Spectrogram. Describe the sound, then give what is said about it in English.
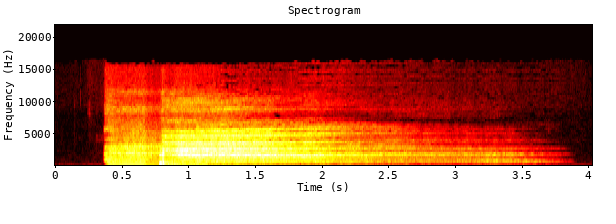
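A deep cleansing breath, heard mainly as one long, audible sighing exhale that starts loud and trails away slowly over a few seconds, alone without talk. “We take a deep breath, blow out all the negative, and we're going to fill up with some goodness.”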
